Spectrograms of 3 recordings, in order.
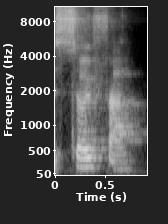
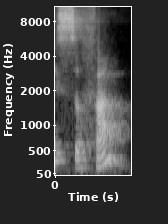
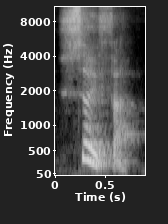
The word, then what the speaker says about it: sofa: TV and and sofa okay also a common pronunciation issue with this word in English is a sofa a lot of Italian students say suffer I think because you borrow this word in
